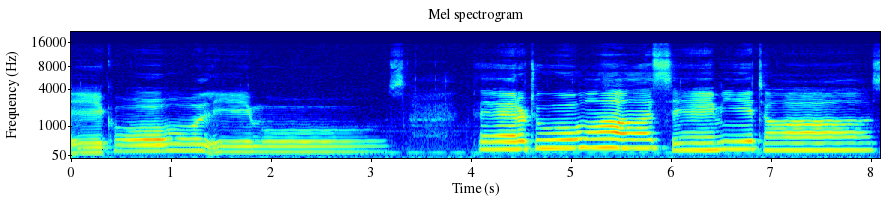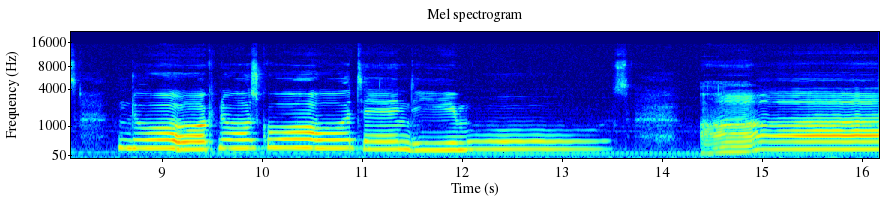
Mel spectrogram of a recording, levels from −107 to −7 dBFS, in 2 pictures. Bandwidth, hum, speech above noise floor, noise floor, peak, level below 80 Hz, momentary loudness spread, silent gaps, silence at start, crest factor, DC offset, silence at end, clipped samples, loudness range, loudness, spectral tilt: 15.5 kHz; none; 29 dB; -70 dBFS; -22 dBFS; -84 dBFS; 19 LU; none; 0 s; 20 dB; under 0.1%; 0 s; under 0.1%; 9 LU; -41 LUFS; -6 dB/octave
